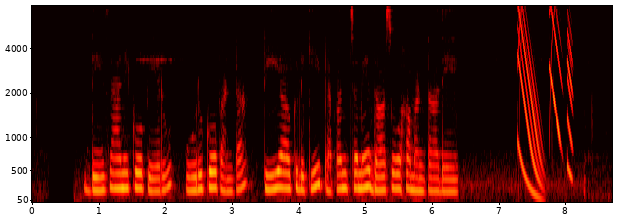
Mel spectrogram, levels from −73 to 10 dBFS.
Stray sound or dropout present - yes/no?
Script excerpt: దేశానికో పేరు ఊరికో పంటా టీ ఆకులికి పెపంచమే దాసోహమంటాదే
yes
